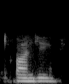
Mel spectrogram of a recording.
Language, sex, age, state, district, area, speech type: Punjabi, male, 18-30, Punjab, Ludhiana, rural, conversation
